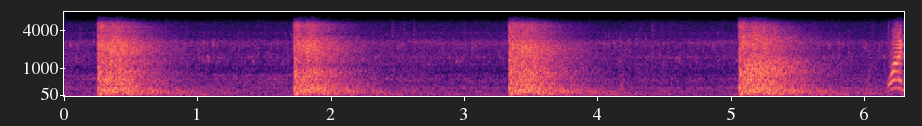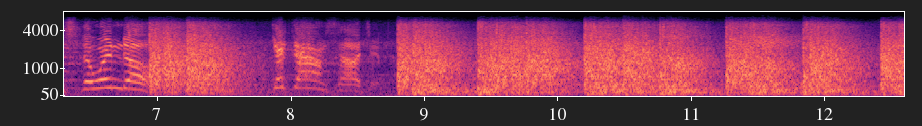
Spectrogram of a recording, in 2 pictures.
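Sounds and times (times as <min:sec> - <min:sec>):
gunshots in a shootout: 0:01.7 - 0:02.2, 0:03.3 - 0:03.8, 0:05.1 - 0:05.6, 0:06.9 - 0:07.7, 0:08.8 - 0:12.6
speech: 0:06.2 - 0:09.2.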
